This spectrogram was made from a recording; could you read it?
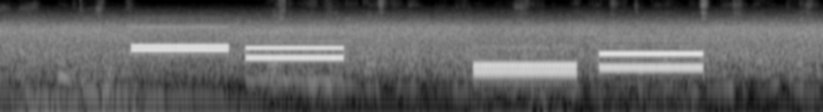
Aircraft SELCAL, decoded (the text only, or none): PR-JQ BE-DL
